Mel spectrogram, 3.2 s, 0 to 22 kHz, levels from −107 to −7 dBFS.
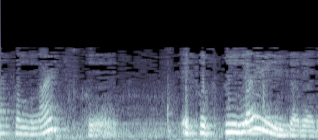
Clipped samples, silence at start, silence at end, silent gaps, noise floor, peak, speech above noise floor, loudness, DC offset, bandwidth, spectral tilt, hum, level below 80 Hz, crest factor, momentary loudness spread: under 0.1%; 0 s; 0 s; none; -33 dBFS; 0 dBFS; 19 dB; -14 LUFS; under 0.1%; 5.4 kHz; -11.5 dB/octave; none; -42 dBFS; 14 dB; 22 LU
